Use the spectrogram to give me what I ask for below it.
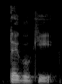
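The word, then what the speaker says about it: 태극기: cave that's written but it's basically all soft g sounds degooky um yeah i thought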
